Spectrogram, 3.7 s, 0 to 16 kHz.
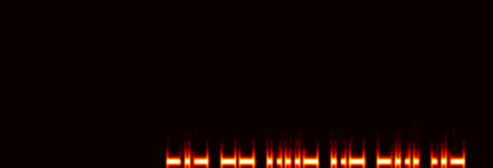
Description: Morse code, heard as a keyed tone, about 34 wpm, 700 Hz. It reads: KM4UBU
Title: USA Call Signs Repeated 3x 35wpm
